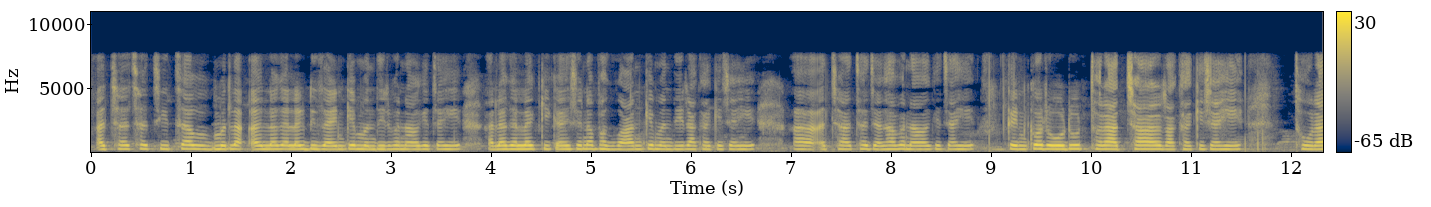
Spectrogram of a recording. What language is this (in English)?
Maithili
